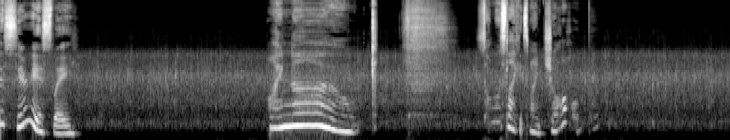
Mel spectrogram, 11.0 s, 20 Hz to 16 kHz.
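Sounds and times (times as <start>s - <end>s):
speech: 0.0s - 1.2s, 7.6s - 9.0s
recorded rain sounds playing softly: 0.0s - 10.9s.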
